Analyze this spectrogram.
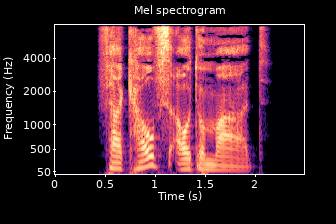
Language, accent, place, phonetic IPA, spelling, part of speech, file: German, Germany, Berlin, [fɛɐ̯ˈkaʊ̯fsʔaʊ̯toˌmaːt], Verkaufsautomat, noun, De-Verkaufsautomat.ogg
- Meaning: vending machine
